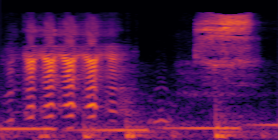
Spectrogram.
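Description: A goat bleats once, a loud wavering cry with a quick tremble that lasts about a second, then trails off into a hissy rustle.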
